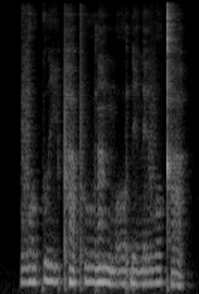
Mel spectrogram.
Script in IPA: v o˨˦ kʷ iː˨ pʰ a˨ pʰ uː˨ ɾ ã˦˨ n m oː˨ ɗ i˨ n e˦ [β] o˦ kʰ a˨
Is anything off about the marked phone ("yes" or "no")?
no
